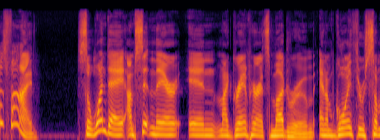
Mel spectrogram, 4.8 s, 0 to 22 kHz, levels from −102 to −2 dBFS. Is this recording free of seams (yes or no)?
yes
